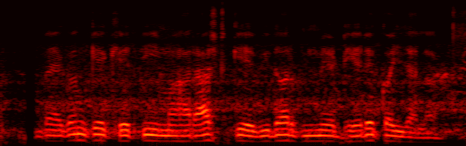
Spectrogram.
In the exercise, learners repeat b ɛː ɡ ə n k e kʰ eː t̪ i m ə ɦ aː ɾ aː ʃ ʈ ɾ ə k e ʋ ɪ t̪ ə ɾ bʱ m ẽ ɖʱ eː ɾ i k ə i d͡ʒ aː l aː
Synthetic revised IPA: b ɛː ɡ ə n k e kʰ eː t̪ i m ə ɦ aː ɾ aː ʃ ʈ ɾ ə k e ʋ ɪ d̪ ə ɾ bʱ m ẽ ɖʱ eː ɾ e k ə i d͡ʒ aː l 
